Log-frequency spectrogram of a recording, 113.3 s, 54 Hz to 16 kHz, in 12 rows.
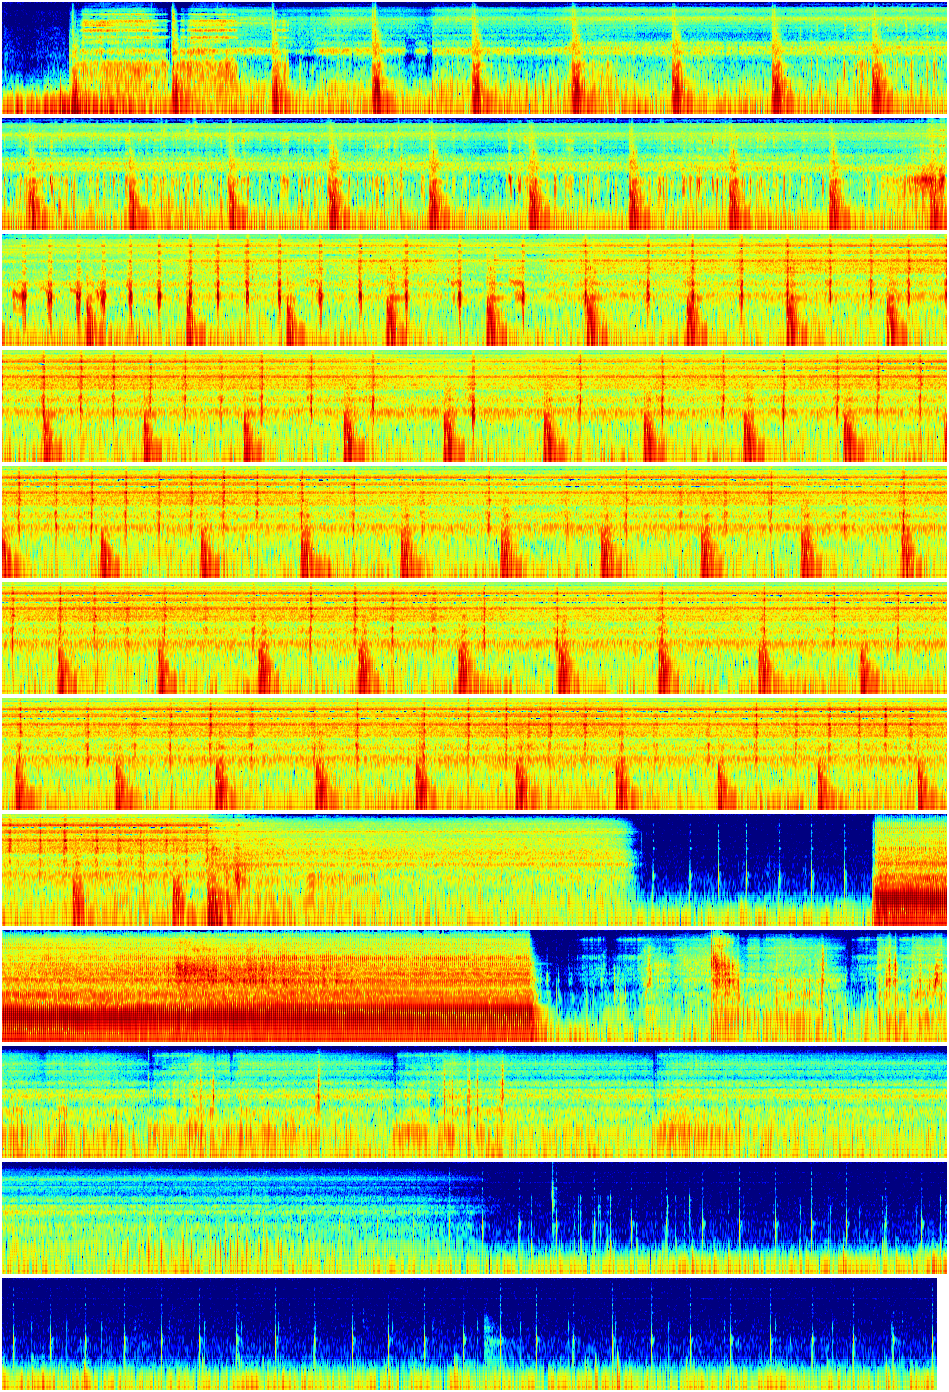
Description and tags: A coffee machine making steam for cappucino. There's steam hiss with water pump mechanical sound. Recorded with Shure SM58.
